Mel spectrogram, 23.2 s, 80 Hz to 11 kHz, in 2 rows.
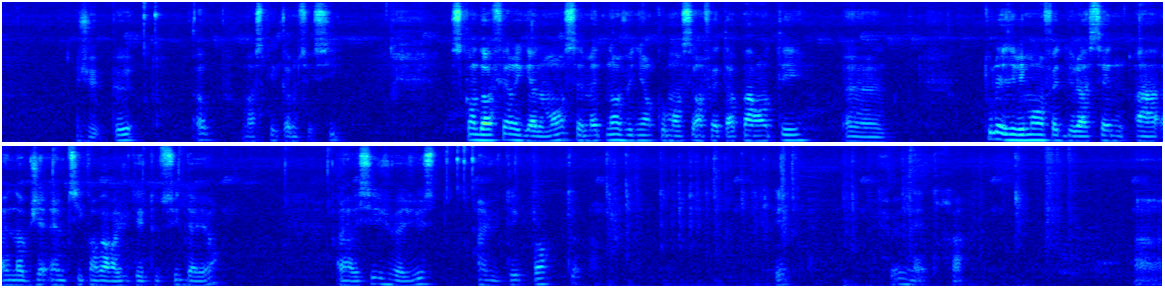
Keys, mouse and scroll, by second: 1.7 click, 2.8 scroll down 1, 2.9-5.9 middle drag, 6.2 scroll up 1, 11.7-14.6 middle drag, 14.6 scroll down 1, 14.7-15.2 middle drag, 16.4 click, 16.5-20.6 drag.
